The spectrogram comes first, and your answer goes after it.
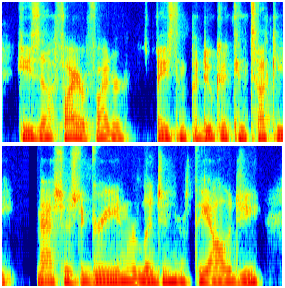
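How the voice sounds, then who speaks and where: A man's medium-pitched, somewhat breathy voice, dry and close with no echo, on a very clean recording with a silent background. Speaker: podcast host and psychology expert. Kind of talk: casual interview conversation.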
